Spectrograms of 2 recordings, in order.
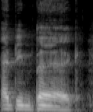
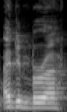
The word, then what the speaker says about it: Edinburgh: thing it looks like adding bag it's bag is actually pronounced borough so Edinburgh Castle okay so number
